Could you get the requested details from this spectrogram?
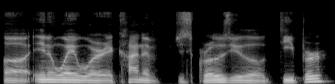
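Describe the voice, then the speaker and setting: A man in his early thirties speaks in a fairly low voice as a pastor co-hosting a podcast. He talks casually and curiously, asking follow-up questions. The sound is dry and close. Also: fairly even intonation, moderate pace, clear, resonant tone, dry recording. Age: 30s. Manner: inquisitive, asks guests follow-up questions. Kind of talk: casual faith podcast discussion.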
